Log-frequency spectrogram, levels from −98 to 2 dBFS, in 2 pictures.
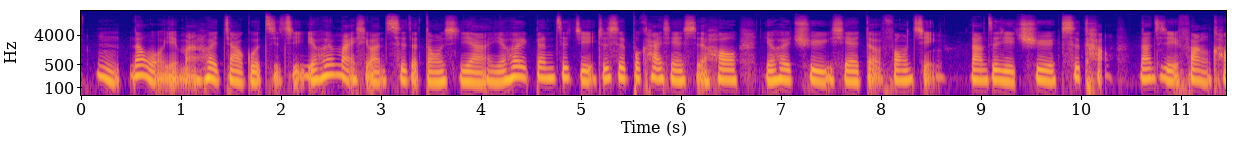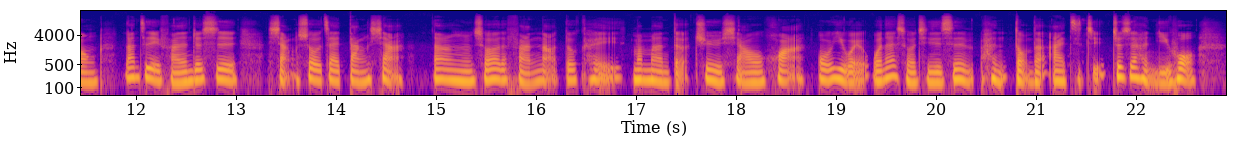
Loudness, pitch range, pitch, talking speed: -25 LUFS, 165-195 Hz, 180 Hz, 260 characters per minute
